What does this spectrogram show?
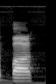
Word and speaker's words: bark: Next sentence dogs, उसके बाद में वर्ब यहाँ पे है बाक, BARK। इसको बोलेंगे तो इसका R साइलेंट हो जाएगा।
